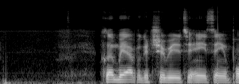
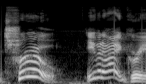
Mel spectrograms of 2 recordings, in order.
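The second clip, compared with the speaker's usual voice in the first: excited agreement. Real, not acted. Agreeing that only sweet tea will do, excited high exclamation. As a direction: burst out in agreement.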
